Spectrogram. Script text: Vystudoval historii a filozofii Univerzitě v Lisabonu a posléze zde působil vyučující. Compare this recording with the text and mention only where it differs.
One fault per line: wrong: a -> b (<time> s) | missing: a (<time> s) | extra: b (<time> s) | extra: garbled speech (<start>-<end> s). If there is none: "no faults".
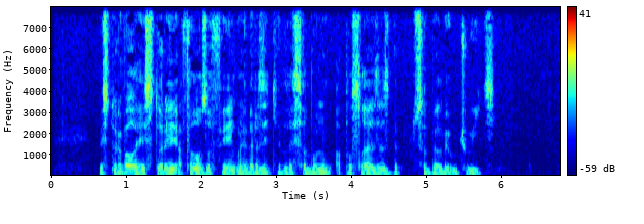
no faults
